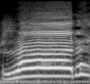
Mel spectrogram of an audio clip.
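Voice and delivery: loud, high, drawn-out cry of Lord; calling on God. Real, not acted. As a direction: call out to heaven, loud and long. Calls out to God to begin praying.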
